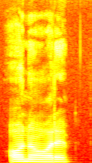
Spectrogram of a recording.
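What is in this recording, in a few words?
"onore" Sardinian, female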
